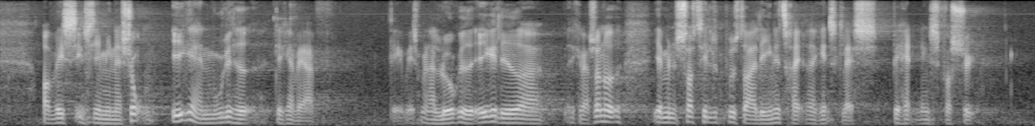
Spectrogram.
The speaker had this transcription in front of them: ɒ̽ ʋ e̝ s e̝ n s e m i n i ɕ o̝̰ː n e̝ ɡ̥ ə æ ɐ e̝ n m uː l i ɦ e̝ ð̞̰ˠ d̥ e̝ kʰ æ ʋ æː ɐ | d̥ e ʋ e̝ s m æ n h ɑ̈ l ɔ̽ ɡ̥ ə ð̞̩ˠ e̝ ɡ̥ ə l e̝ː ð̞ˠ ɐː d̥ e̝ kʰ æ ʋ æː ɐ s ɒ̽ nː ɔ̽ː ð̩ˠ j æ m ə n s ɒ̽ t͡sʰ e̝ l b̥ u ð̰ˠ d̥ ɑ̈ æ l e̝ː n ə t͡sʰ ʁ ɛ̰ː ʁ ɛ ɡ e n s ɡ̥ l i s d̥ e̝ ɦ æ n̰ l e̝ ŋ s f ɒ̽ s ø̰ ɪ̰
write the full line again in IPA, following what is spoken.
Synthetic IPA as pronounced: ɒ̽ ʋ e̝ s e̝ n s e m i n æ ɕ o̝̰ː n e̝ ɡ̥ ə æ ɐ e̝ n m uː l i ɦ e̝ ð̞̰ˠ d̥ e̝ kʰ æ ʋ æː ɐ | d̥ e ʋ e̝ s m æ n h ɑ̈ l ɔ̽ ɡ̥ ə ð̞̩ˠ e̝ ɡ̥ ə l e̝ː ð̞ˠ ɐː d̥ e̝ kʰ æ ʋ æː ɐ s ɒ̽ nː ɔ̽ː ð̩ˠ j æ m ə n s ɒ̽ t͡sʰ e̝ l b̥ u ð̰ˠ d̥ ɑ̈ æ l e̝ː n ə t͡sʰ ʁ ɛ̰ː ʁ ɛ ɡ e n s ɡ̥ l æ s b̥ e̝ ɦ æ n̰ l e̝ ŋ s f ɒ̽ s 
